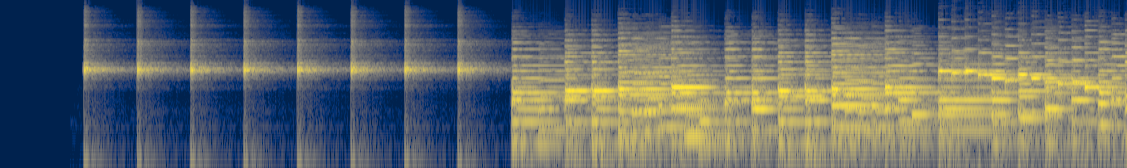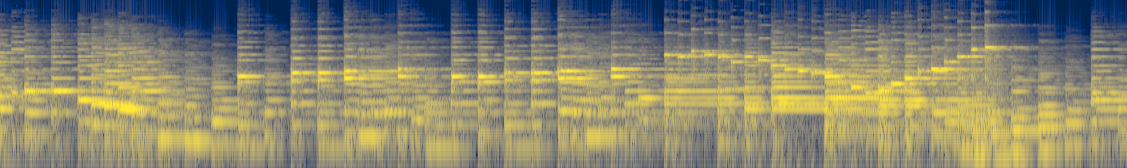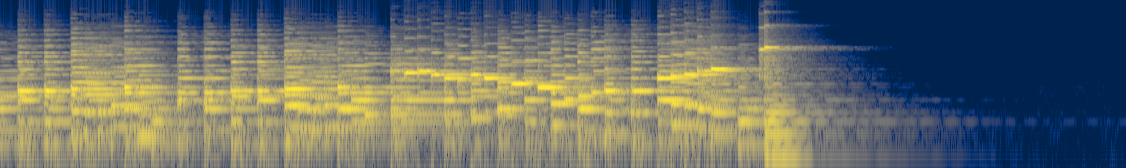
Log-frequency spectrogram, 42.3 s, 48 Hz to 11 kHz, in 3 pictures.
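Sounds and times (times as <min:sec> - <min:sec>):
piano backing track: 0:06.4 - 0:38.6.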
